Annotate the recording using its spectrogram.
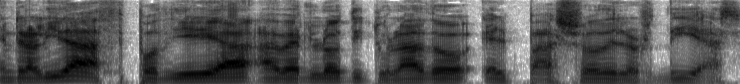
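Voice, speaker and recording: A man's medium-pitched voice in a dry, close sound with no echo. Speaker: podcast host. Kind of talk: motivational monologue. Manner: energetic.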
